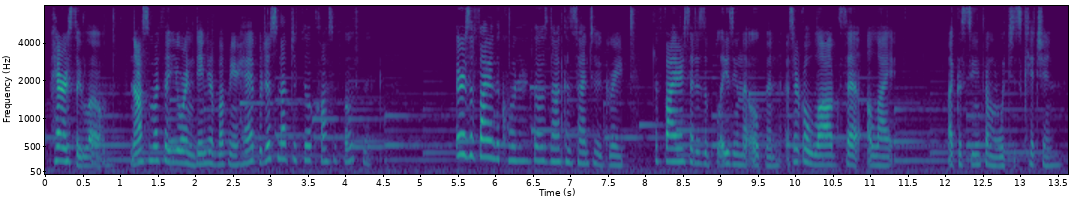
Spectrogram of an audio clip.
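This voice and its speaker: A woman reading a visual novel aloud as a gaming YouTuber, with casual, blunt, sweary asides. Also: mid-range voice. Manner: blunt, sweary reactions between read passages. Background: music.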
